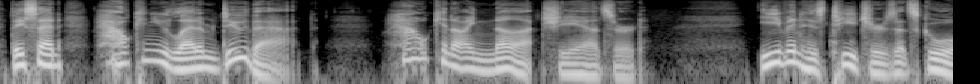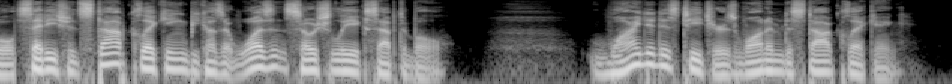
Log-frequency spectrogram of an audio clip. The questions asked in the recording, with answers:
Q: Why did his teachers want him to stop clicking?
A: His teachers wanted him to stop clicking because it wasn't socially acceptable.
